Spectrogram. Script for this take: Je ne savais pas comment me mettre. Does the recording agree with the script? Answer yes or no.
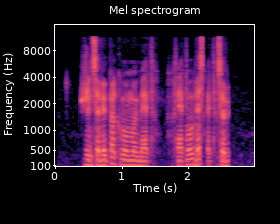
no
